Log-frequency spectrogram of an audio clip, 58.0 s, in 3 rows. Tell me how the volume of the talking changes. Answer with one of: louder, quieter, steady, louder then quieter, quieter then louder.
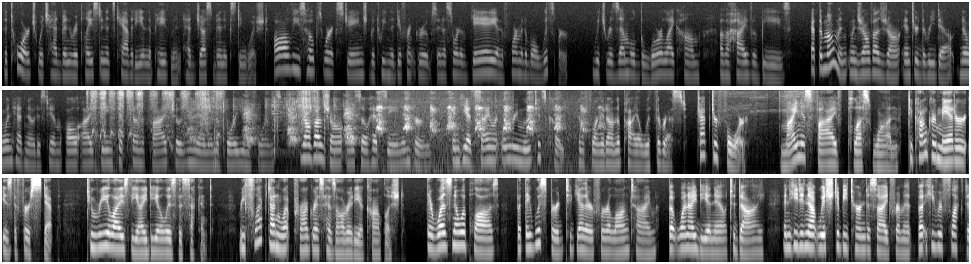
louder.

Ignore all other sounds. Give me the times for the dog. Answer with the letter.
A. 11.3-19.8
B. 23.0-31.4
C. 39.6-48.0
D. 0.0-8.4
B.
